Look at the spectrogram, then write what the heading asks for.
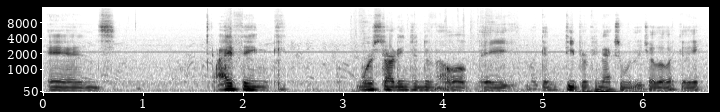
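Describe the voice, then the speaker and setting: A man's voice: medium pitch, little pitch movement, creaky, rough recording. A young man with a cold talks late at night, his voice cracking now and then. He rambles and halts, full of fillers and restarts, into a home mic whose volume rises and falls. Faint hiss sits under the voice. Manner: rambling, halting, many fillers. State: sick, voice cracking. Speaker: vlogger. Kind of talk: late-night personal talk. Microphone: home microphone, uneven volume.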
